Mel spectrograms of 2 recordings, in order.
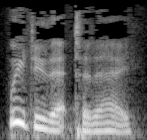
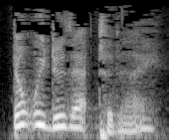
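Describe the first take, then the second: First: "today" settled low as a plain answer; firm statement. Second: "today" lifted in a questioning rise; rhetorical question. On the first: Preacher answering his own question, lower statement ending on "today". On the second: Preacher challenging the congregation, rhetorical question rising on "today". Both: Real, not acted.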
